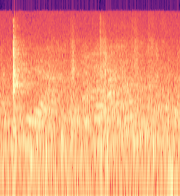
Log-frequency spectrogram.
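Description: A sharp click just after the start, then a few light, irregular knocks, with faint voices in the background.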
